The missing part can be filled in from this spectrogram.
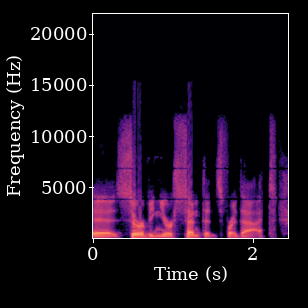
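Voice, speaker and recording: In a Swedish accent, a man speaks at a medium pitch, the sound dry and close with no echo and the recording very clean over a silent background. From Sweden. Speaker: politician. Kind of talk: panel discussion. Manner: halting, many fillers.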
